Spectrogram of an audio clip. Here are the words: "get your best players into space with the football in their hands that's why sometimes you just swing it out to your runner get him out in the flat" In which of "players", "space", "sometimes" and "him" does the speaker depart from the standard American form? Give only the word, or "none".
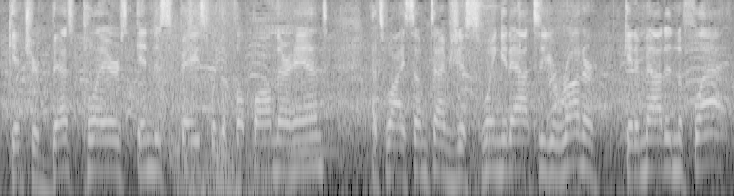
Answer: none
